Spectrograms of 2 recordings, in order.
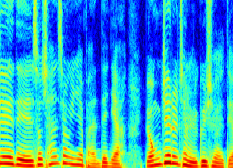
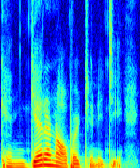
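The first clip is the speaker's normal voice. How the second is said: can said fast, stress on get; 6 semitones lower, 5 dB quieter than usual. English speaking lesson given in Korean: quick can, stress on get. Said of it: "can을 빨리 가셔야죠... 항상 본동사의 강세 넣어주시고요".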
